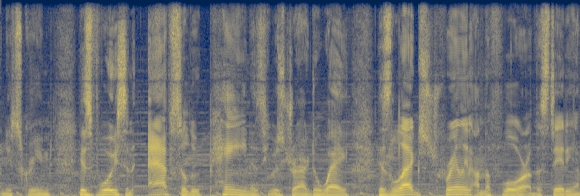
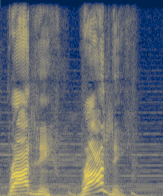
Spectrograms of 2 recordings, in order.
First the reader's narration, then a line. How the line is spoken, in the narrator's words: cried out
